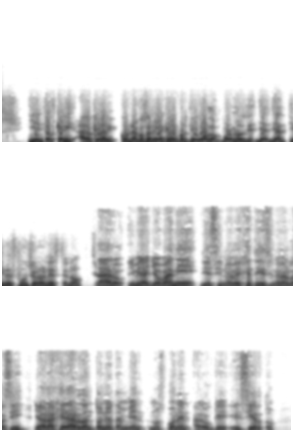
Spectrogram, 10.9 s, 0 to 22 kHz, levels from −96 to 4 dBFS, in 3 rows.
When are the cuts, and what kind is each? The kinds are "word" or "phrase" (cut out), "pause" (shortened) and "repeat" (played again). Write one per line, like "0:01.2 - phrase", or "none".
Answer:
0:03.8 - phrase
0:06.1 - word
0:07.6 - pause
